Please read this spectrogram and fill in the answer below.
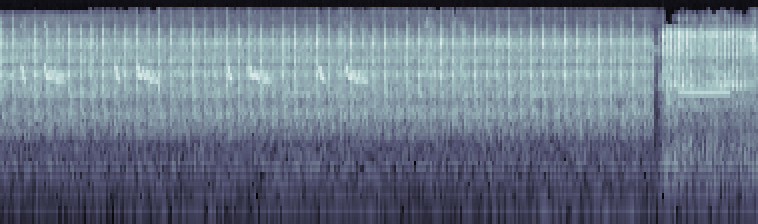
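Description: Miniature DIY cement mixer running: its small electric motor and drive turn the drum full of cement mix with a fast, even rattle, which cuts off abruptly near the end.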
